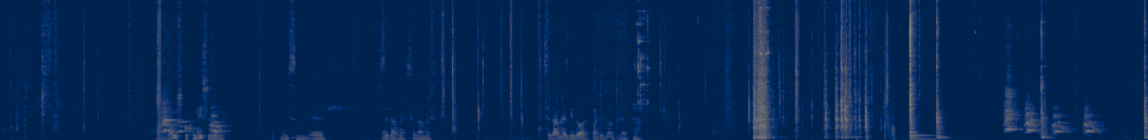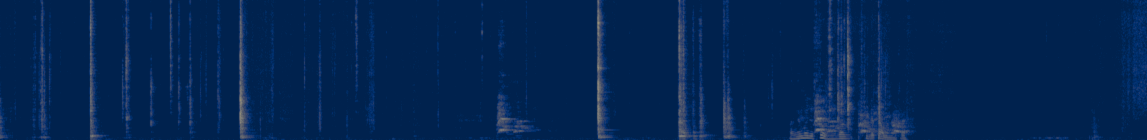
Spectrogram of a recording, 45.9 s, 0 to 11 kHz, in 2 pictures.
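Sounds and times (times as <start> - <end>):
wrench clinking on metal: 39.5 - 40.3.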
